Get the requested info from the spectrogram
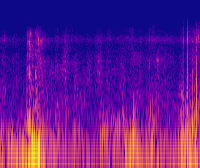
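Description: Skis running through deep powder snow, with wind rumble on the microphone. Two short sharp knocks, about a third of a second in and near the end.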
